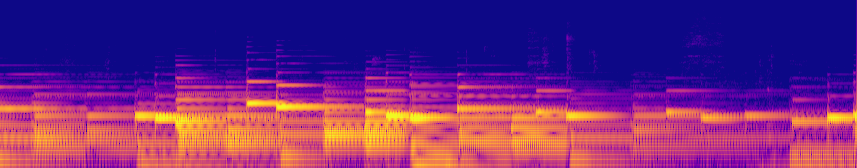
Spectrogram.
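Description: Background piano music: a gentle melody of single notes over low chords, each note struck and dying away.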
